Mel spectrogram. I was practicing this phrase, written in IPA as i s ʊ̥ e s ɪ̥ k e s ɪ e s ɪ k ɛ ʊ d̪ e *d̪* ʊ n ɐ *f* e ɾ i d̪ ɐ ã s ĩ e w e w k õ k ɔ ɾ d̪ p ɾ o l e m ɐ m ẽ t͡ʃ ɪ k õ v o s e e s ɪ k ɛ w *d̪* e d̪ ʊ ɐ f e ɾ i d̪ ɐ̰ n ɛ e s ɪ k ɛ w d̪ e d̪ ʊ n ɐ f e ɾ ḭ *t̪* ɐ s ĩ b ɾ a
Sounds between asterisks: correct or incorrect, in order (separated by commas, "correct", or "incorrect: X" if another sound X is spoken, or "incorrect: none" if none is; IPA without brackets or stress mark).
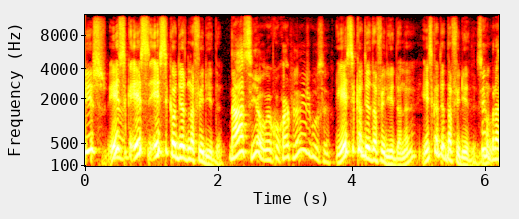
correct, correct, correct, incorrect: d̪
